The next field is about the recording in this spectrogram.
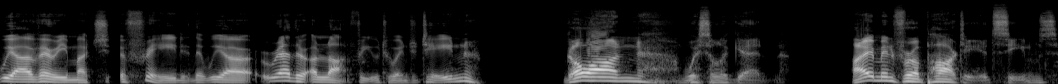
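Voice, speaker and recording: A growling, put-on character voice makes very wide pitch swings. The recording is very clean, with a silent background. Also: man, medium pitch for a man, moderate pace. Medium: read story. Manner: blunt, impatient.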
